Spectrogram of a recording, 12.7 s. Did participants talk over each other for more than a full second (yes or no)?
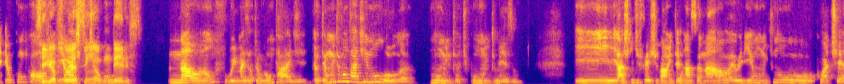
yes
